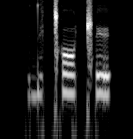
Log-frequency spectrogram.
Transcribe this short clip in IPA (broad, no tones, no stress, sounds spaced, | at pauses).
d̪ ɪ ǀ ɔ ǁ ɪ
